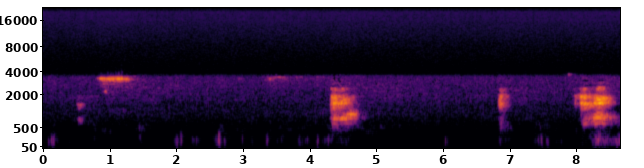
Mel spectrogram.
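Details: Raccoon (Procyon lotor) makes harsh, raspy squalls in short bursts separated by a few seconds of quiet, directed toward a possum.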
